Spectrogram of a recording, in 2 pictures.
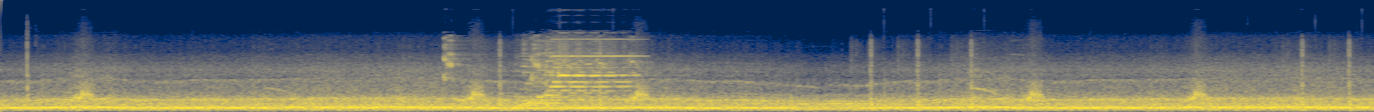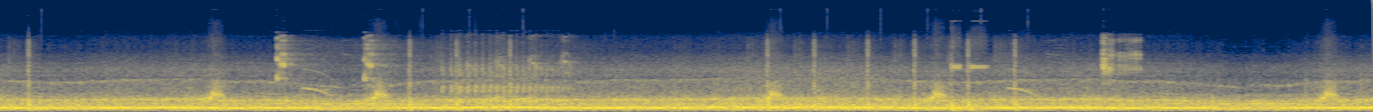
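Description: Light footsteps tap on stone.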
